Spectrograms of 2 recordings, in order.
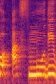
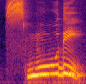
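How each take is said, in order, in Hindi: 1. s से पहले एक अतिरिक्त स्वर जोड़ा जाता है। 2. शब्द सीधे s की ध्वनि से शुरू होता है। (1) "मैं मैं स्मूदी को अस्मूदी बोलती हूँ" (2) "ये प्रोनाउंसिएशन के तरीके होते हैं"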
